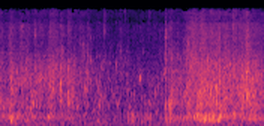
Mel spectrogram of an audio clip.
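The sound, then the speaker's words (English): Water flows and trickles steadily, a bubbling, splashing wash that swells louder toward the end, with no voices. “Just taking in the magic of water and light.”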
